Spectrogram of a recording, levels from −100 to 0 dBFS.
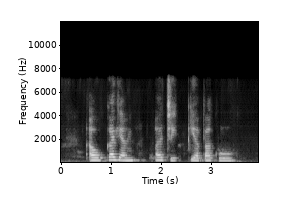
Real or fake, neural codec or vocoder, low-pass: fake; codec, 16 kHz, 4 kbps, X-Codec, HuBERT features, trained on general audio; 7.2 kHz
